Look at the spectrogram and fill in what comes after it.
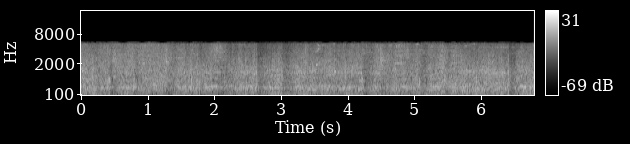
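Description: Railroad tank cars of an ethanol train rolling past close by: a steady rumble of steel wheels on rail, broken by irregular clicks as the wheels pass over rail joints.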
